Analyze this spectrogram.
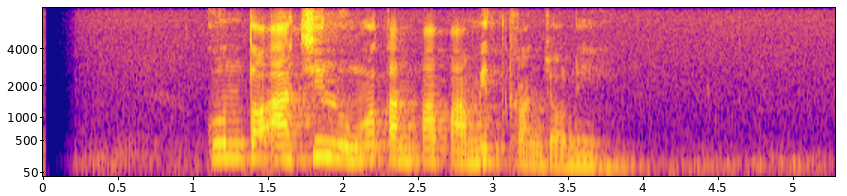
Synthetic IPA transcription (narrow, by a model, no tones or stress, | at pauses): kunt̪ɔʔad̥ʒ̥i̤luŋɔt̪anpapamɪt̪̚kɔɲt͡ʃɔne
